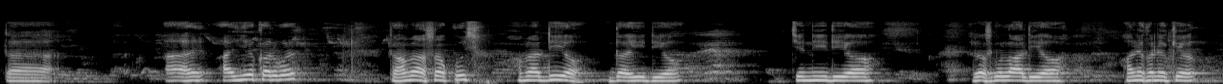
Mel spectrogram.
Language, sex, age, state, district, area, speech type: Maithili, male, 60+, Bihar, Madhepura, urban, spontaneous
